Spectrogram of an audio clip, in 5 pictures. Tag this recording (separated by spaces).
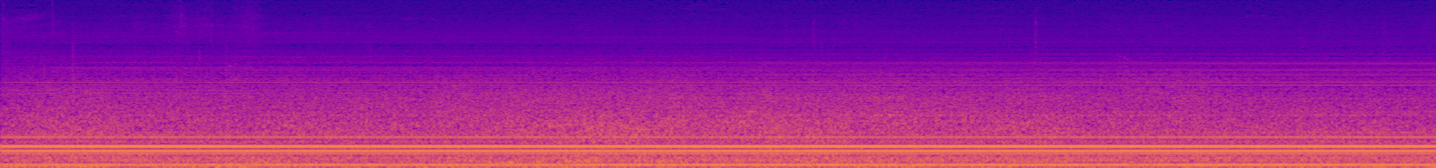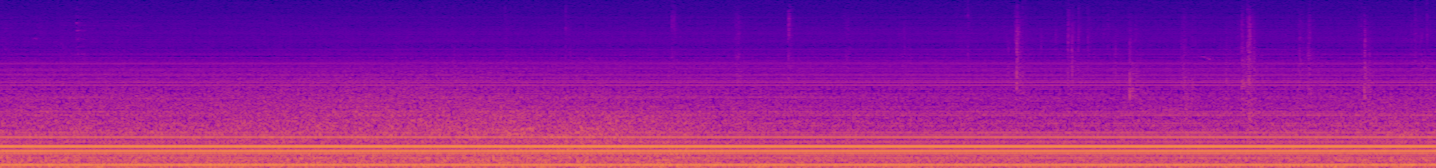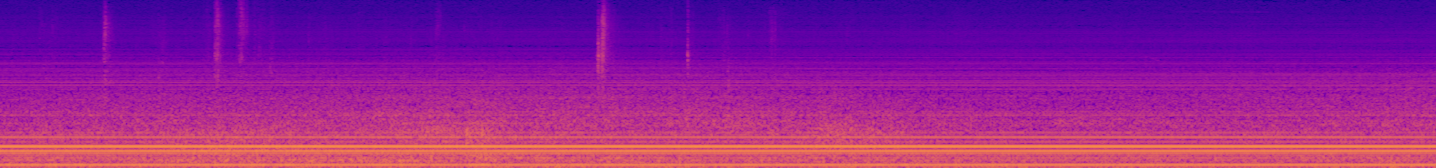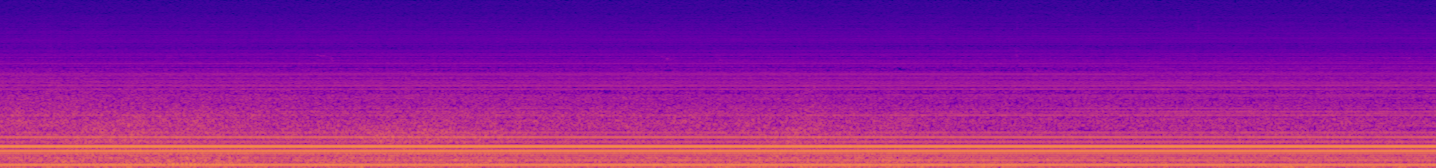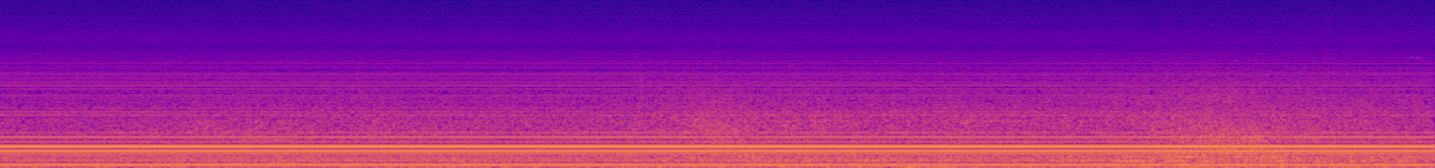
noise electrical-substation substation electrical hum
